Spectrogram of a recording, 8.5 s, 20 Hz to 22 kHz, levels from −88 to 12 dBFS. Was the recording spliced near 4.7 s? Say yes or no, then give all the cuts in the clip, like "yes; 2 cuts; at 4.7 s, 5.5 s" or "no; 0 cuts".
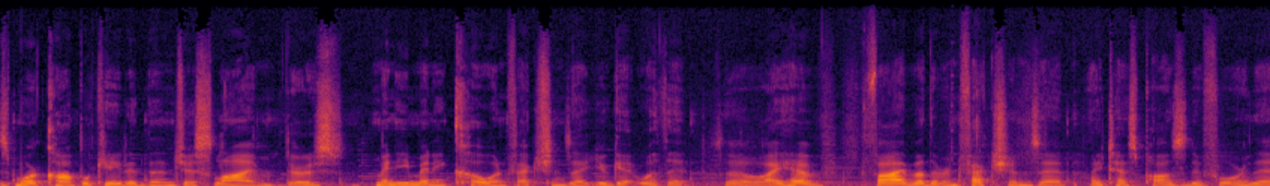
yes; 3 cuts; at 4.7 s, 5.6 s, 7.2 s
